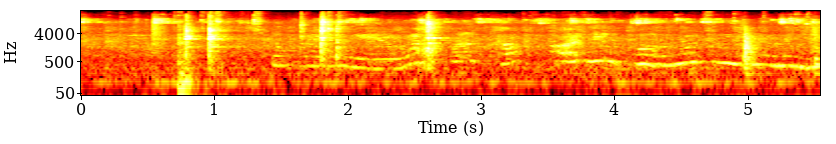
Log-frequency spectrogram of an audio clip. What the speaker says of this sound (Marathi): परत एकदा छान अशी व्यवस्थित आपण परतून घ्यायची आहे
